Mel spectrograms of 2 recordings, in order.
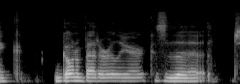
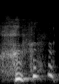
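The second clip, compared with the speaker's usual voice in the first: high laugh; 13 semitones higher, 3 dB louder than usual. Real, not acted. Laughs about her two losses.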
